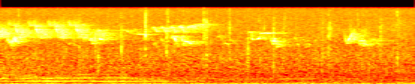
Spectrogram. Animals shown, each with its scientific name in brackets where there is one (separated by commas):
unknown mammal, Red-eyed Vireo (Vireo olivaceus), Black-throated Blue Warbler (Setophaga caerulescens)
